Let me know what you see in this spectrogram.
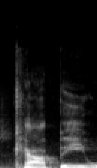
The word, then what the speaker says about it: Cappy: Also in that same shelter is Cappy, which rhymes with happy.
